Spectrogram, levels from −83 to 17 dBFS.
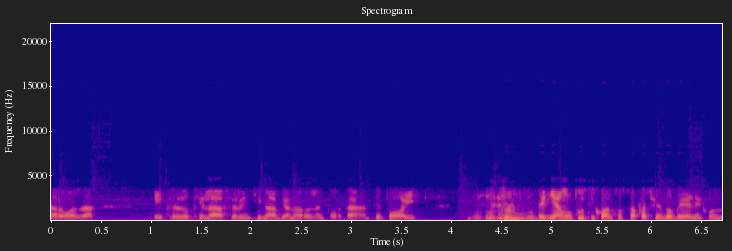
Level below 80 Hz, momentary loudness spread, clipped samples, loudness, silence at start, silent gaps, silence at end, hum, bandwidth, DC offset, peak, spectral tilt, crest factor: -58 dBFS; 11 LU; under 0.1%; -26 LUFS; 0 s; none; 0 s; none; 5.2 kHz; under 0.1%; -6 dBFS; -7.5 dB/octave; 20 dB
